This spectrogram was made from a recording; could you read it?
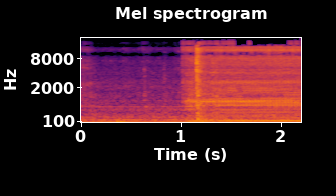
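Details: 1968 Plymouth Barracuda drag car after adding a return line with a Moroso fuel log, pressure set just under 6.5: pump clicks on to a steady, quieter even hum with less vibration than the earlier buzz; running normally.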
